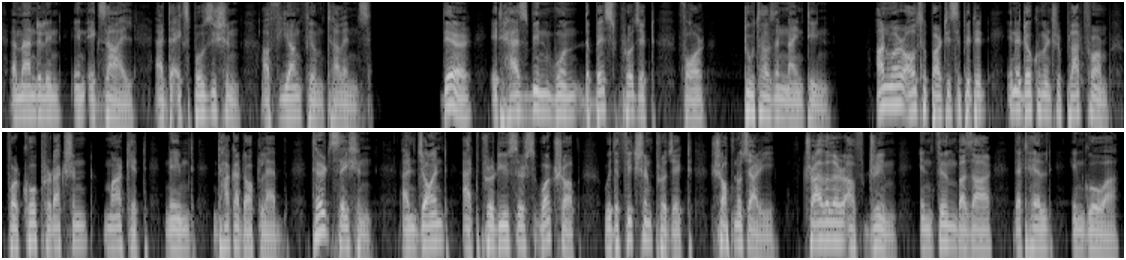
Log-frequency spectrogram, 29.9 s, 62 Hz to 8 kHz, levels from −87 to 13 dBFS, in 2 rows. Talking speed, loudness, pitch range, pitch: 115 wpm, -21 LUFS, 90-110 Hz, 100 Hz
